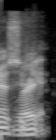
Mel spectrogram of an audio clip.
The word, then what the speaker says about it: Sainosuke: Um, some other people have asked me to do Ian now versus Sanosuke. Is that how you say it, right? Sainosuke. Yeah, okay.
